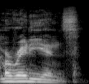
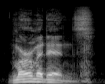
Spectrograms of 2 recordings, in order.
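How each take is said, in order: First: The name is said as 'meridians', without an M. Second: The name is said as 'myrmidons', with an M. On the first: The speaker calls it wrong. "Not meridians" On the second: The speaker calls it right.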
